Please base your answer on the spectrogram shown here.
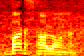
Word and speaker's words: Barcelona: they said Barcelona and what will help you to pronounce it properly is imagine you have a mouthful Paia but you don't want to spit any out so you have the mouth full of Paia and you say Barcelona barthelona keep the paia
